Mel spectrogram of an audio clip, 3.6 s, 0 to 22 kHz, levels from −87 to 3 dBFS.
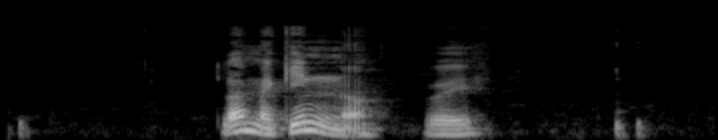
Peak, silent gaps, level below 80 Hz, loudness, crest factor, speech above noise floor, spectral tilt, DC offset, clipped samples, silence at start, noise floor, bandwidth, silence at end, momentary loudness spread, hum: -10 dBFS; none; -66 dBFS; -29 LUFS; 22 dB; 50 dB; -7 dB/octave; under 0.1%; under 0.1%; 0.1 s; -77 dBFS; 11.5 kHz; 0.4 s; 24 LU; none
